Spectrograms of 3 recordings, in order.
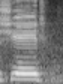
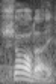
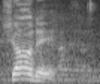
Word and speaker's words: Sade: Shade. However you say it. How do you say it? Sade. Sade. She was a singer in the 80s.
